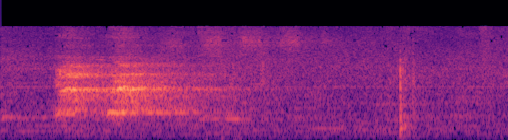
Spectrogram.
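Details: Basset Hound at a dog show in Caledon giving one drawn-out, rich baying call under a second long, steady in pitch and full of overtones, followed by a short click against faint background noise.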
